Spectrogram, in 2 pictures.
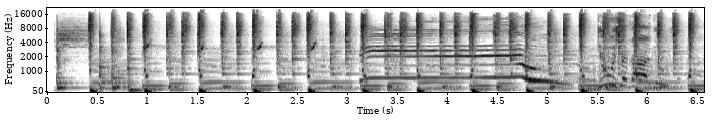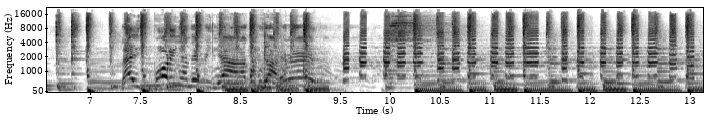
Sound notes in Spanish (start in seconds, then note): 2.0 piiiuuuu; 2.0 silbidos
